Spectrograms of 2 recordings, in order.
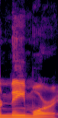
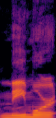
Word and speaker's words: Namor: we got like Namor which is how he pronounced it in the movie and there's no more Namor in my life it is not Neymar anymore it's Namor and that that whole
